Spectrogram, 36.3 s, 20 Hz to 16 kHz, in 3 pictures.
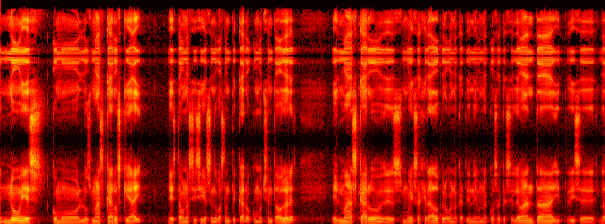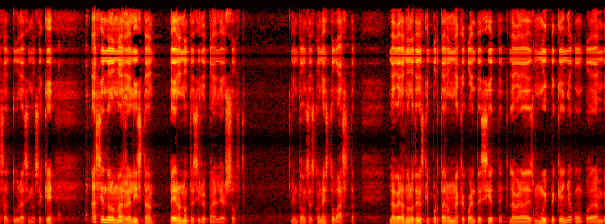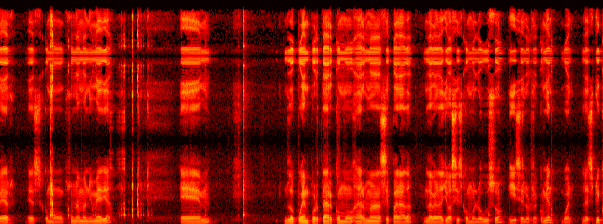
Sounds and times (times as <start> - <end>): Speech: 0.0 - 6.0, 6.6 - 13.2, 13.8 - 17.0, 17.9 - 19.3, 19.9 - 26.5, 27.8 - 28.5, 29.9 - 36.2.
